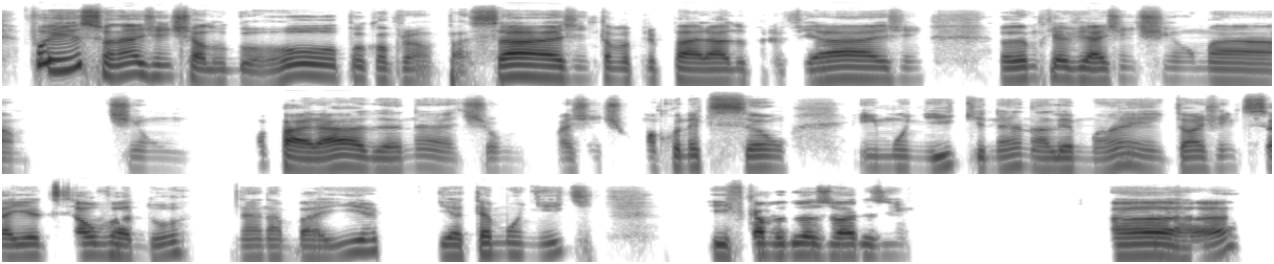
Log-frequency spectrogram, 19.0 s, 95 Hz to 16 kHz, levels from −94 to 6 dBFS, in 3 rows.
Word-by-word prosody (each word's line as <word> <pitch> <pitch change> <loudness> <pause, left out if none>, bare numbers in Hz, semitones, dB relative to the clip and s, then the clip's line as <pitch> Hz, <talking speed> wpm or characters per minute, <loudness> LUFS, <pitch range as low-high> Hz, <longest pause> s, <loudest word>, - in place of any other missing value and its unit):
Foi 365 - +6
isso, 325 +8 +7
né, - - +4
a 200 - +5
gente 175 -2 +1
alugou 130 -2 -3
roupa, 170 0 -1
compramos 140 -2 -7
a - - -50
passagem, 165 -3 +6
estava 145 -1 -7
preparado 135 -1 0
para - - -22
a - - -27
viagem. 150 +1 0 0.4
Eu 145 - -4
lembro 155 +1 -2
que - - -2
a 155 - +1
viagem 145 +1 0
tinha 145 0 -3
uma 135 -3 -4 0.4
tinha 135 - -2
uma 125 -3 -27
parada, 125 0 +5
né, 140 -3 -12
tinha 125 - -6
um 125 - -33 0.2
a - - -11
gente - - -5
uma - - -4
conexão 145 -1 +1 0.4
em 145 - -9
Munique, 140 +2 -9
né, 140 +3 -8
na 135 - -9
Alemanha. 130 +4 -7
Então 130 0 -6
a 135 - -2
gente 140 +1 -8
saía 135 +1 +1
de - - +2
Salvador, 145 0 -2 0.3
né, 130 0 -9
na 130 0 -9
Bahia, 145 +9 -6 0.3
ia 140 - -2
até 155 +3 0
Munique 155 +3 -9 0.6
e 285 -1 -2
ficava 150 -1 +1
2 150 -1 0
horas 140 -1 +1
em 140 0 -18 1.0
Aham. 140 -4 +4
140 Hz, 175 wpm, -23 LUFS, 130-150 Hz, 1.0 s, isso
